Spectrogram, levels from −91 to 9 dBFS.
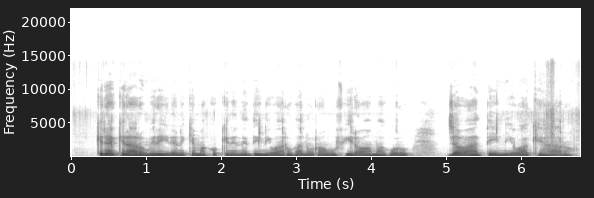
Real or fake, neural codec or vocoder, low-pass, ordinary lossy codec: real; none; 14.4 kHz; none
